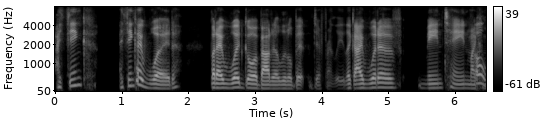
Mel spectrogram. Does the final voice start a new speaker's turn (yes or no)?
no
